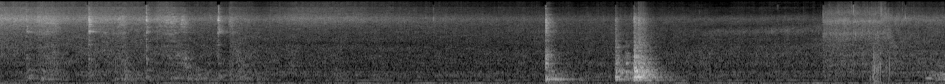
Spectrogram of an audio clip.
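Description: Spice paste (masala) frying in a pan for tarka, a continuous sizzle with stirring scrapes and a few louder bursts of spatter, close and without talk.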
